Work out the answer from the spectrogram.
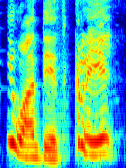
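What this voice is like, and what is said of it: Seductive put-on accent. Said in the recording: “Why did you say it like that with that accent?”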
